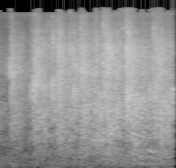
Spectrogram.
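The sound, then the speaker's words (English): An audience applauds a welcome for a visiting pastor, with dense, continuous clapping that starts quickly and stays fairly even throughout. “So let's give him a wonderful Chicago welcome.”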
